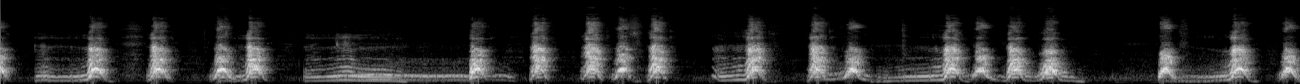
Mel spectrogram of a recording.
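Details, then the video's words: Two black Miniature Poodles, Alice and Charlie, seniors aged around eleven and twelve, barking indoors at a window as someone walks another dog past the house; sharp repeated barks in rapid bursts, with whining and growly moans between volleys. "Black Miniature Poodles at Window"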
